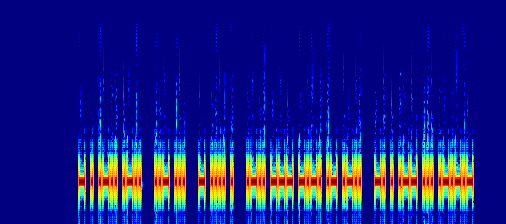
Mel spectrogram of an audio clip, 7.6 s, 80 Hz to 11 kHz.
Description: Morse code, heard as a keyed tone, about 40 wpm, 700 Hz. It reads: TELL US THE LOCAL NEWS.
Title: Sentences from Top 1000 Words - Review Part 3 - 40wpm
